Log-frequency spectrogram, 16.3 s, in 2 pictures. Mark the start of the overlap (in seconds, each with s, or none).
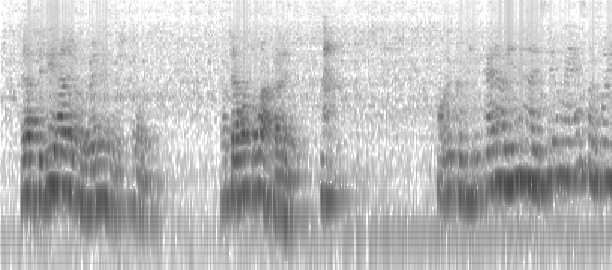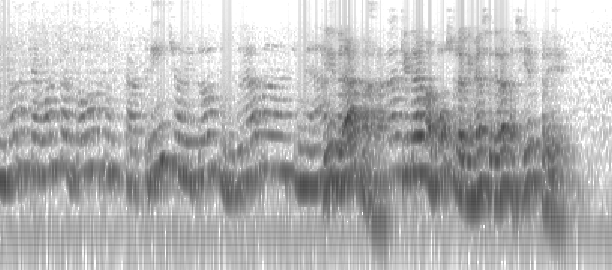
12.4 s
